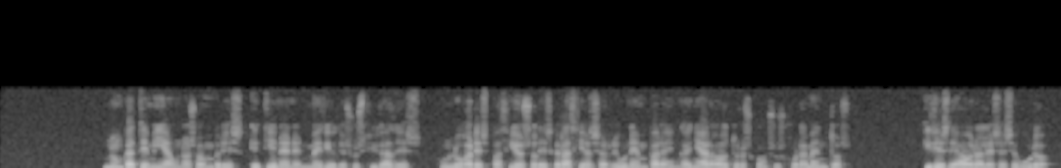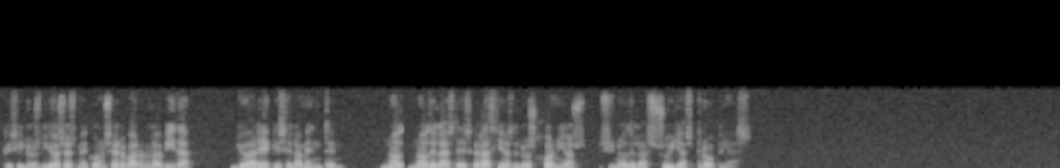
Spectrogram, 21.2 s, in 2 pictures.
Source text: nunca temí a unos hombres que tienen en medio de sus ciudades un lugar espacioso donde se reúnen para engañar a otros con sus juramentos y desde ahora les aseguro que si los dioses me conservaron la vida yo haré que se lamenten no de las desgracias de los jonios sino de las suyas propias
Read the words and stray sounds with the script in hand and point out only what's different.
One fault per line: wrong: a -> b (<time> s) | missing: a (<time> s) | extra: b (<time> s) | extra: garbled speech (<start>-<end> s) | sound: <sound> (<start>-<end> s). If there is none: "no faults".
wrong: donde -> desgracias (5.3 s)
extra: no (14.7 s)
